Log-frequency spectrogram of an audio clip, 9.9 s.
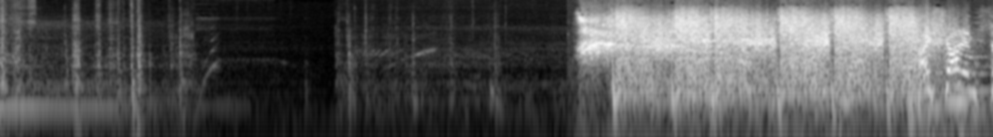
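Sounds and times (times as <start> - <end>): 
gunshots in the Halloween 2 movie trailer: 6.0 - 9.7.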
